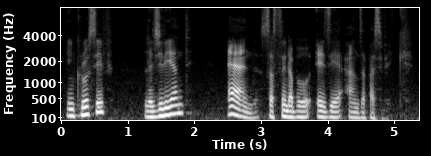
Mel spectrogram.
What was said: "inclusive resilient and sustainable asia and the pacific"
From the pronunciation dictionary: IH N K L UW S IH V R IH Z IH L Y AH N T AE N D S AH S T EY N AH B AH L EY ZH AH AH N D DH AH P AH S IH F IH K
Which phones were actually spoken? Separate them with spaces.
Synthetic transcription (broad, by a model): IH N K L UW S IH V L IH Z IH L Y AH N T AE N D S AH S T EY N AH B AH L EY Z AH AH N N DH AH P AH S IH F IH K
